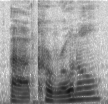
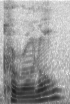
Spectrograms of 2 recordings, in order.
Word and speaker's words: Coronal: Coronal Council. CRO. Like it's spelled, Coronal Council. Like Corona with an L?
